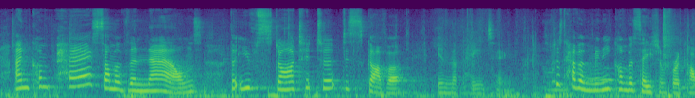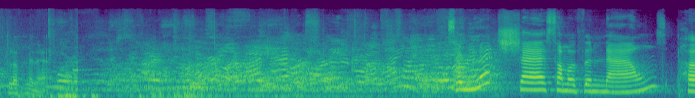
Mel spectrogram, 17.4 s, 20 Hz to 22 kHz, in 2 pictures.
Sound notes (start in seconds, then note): 8.6 indistinct chatter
